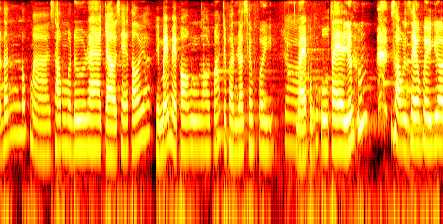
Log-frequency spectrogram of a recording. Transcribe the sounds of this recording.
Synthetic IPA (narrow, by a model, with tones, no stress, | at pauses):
ɗe˨˦nlʊ˦˥k͡p̚maː˨˩sa˧wŋ͡mmaː˨˩ɗɨ˧əzaː˧t͡ɕəː˨˩sɛ˧t̪əː˨˦jʔəː˨˦t̪ʰi˨˩mə˨˦jmɛ̰˧˨kɔ˧nlo˧jmaː˨˦jt͡ɕɔ˧˩fï˨˩ŋ̟zaː˧sɛ˧wfi˧ | mɛ̰˧˨kʊ̰˧˥ŋ͡mku˧t̪ɛ˧zə˨˦lsa˧wŋ͡msɛ˧wfi˧˨˦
